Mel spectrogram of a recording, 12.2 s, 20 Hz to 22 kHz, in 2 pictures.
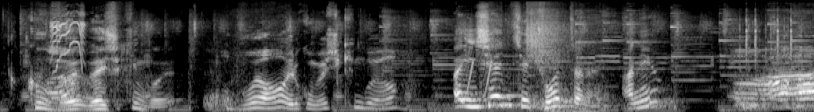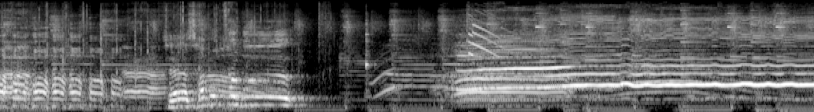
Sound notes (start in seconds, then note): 5.4 they clap reluctantly; 10.6 cheering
